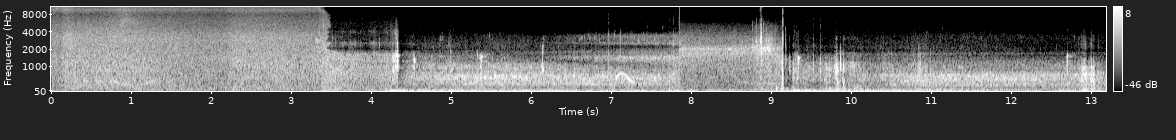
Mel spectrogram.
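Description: Rushing river water; about three and a half seconds in, the sound turns suddenly muffled as it is heard from underwater: a low gurgling rumble with scattered sharp clicks and taps.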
